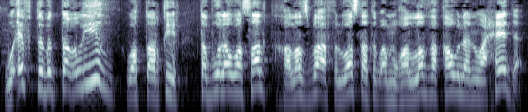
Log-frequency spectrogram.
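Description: A man with an Egyptian Arabic accent teaching a tajweed lesson. He explains slowly and draws out the recited words, and he asks the class questions that he then answers himself. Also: high-pitched, a bit bright.

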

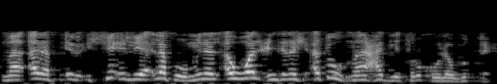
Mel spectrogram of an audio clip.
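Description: A man giving a religious lesson, measured and explanatory, often repeating key words. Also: sits high. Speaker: Quran teacher. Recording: dull lo-fi recording with faint music.

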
